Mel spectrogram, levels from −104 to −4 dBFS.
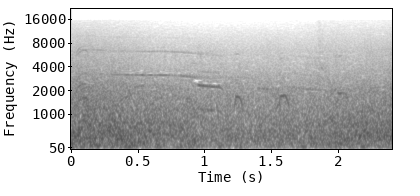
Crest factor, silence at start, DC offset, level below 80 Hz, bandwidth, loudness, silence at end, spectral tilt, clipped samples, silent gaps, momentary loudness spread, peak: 14 dB; 0 s; under 0.1%; -58 dBFS; 16 kHz; -41 LUFS; 0 s; -5.5 dB/octave; under 0.1%; none; 5 LU; -28 dBFS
